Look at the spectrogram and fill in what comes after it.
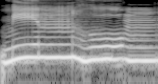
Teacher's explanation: dengan huruf halqi halqi itu tenggorokan ya Jadi ini huruf tenggorokan maka nun sukun ini dibunyikan dengan jelas bunyi n-nya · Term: izhar halqi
